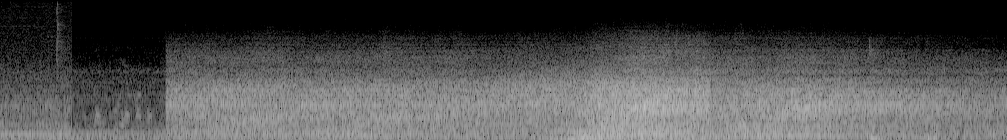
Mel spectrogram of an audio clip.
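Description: Road traffic noise, an even rushing sound that swells to its loudest about six to seven seconds in and then eases off.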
